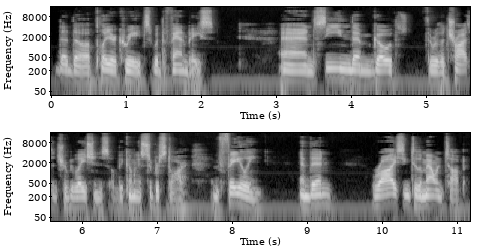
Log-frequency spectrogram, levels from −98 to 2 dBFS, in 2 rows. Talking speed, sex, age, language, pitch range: 160 wpm, male, 20-39, English, 90-115 Hz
